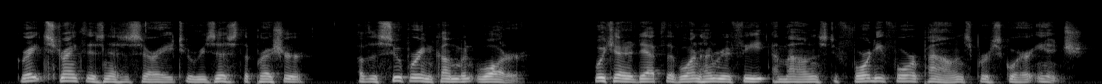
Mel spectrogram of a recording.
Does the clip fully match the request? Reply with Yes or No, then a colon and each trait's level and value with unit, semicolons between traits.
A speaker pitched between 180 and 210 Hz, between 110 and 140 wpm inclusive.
No: low, 130 Hz; slow, 135 wpm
